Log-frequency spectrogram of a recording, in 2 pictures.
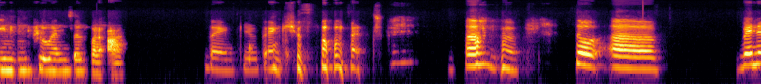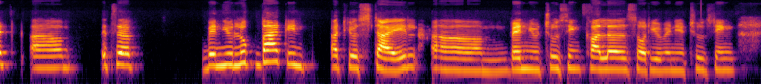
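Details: Stammering in an adult podcast host who also has hearing loss.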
